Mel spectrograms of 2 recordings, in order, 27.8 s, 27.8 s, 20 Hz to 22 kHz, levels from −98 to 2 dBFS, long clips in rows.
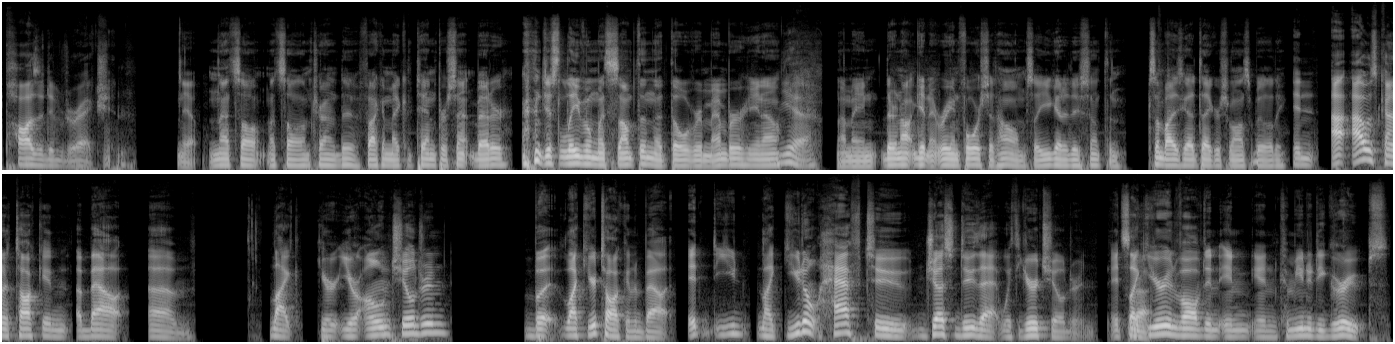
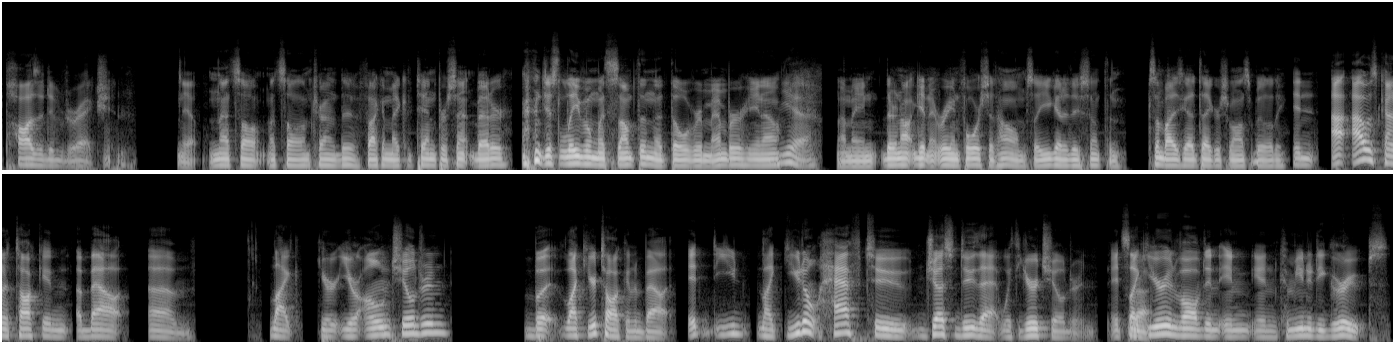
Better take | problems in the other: first | muffled; very slightly; fading above 4 kHz

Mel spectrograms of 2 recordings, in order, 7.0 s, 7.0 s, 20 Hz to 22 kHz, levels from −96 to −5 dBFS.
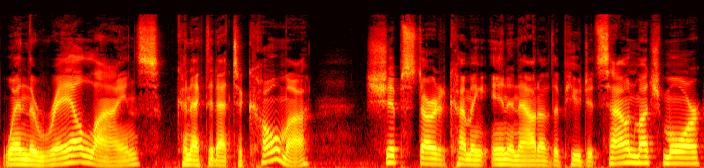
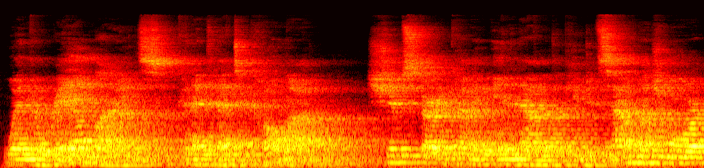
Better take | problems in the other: first | off-mic speech; far // room echo; strong; dies away in 2.3 s

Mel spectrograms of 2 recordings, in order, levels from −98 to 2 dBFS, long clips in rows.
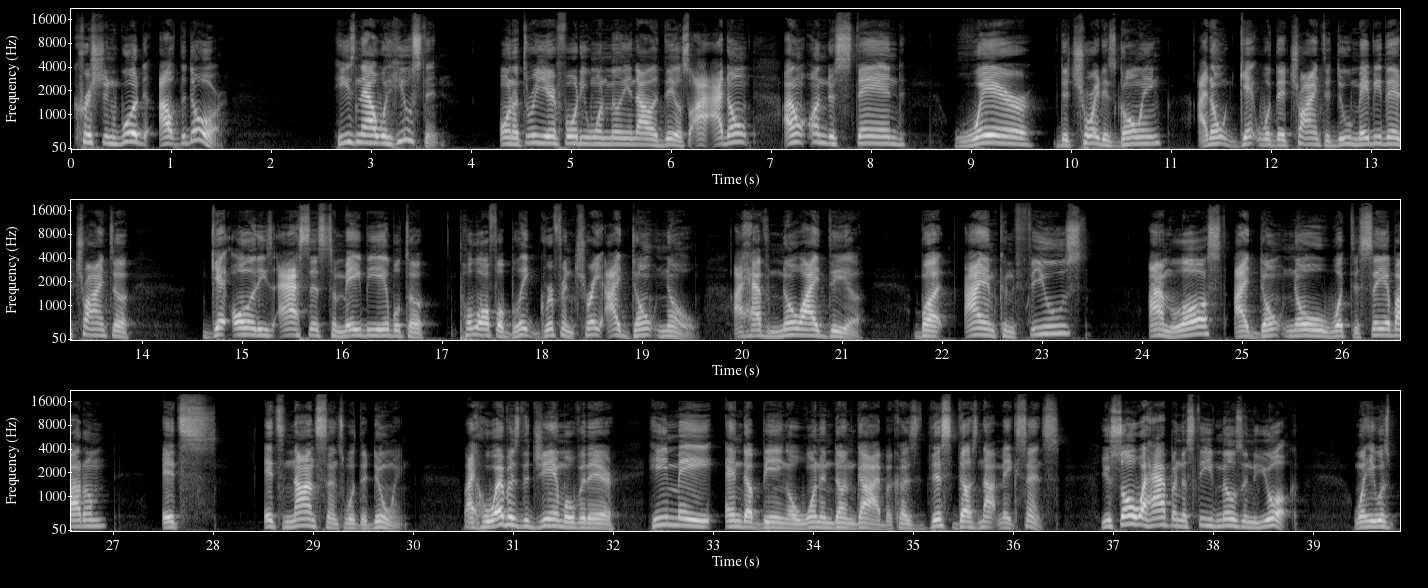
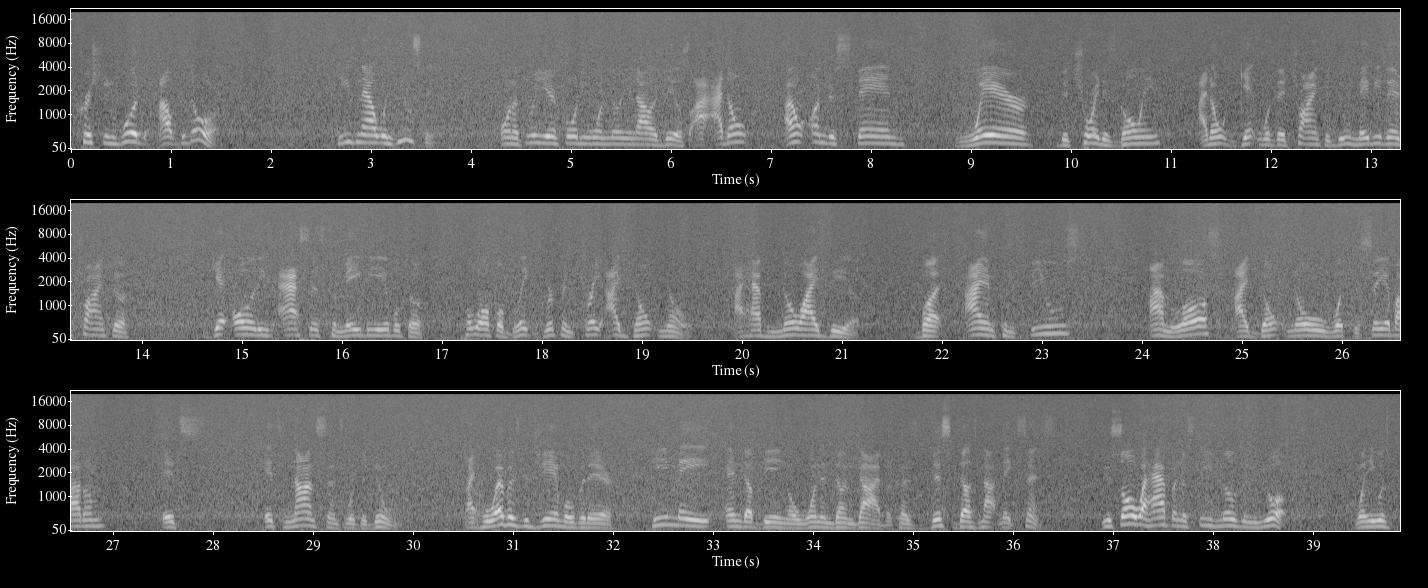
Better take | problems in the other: first | hiss; loud; throughout; 1 dB below the speech

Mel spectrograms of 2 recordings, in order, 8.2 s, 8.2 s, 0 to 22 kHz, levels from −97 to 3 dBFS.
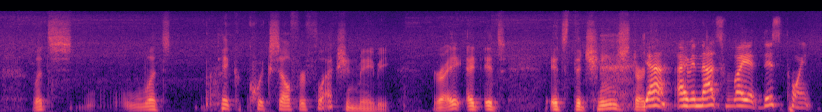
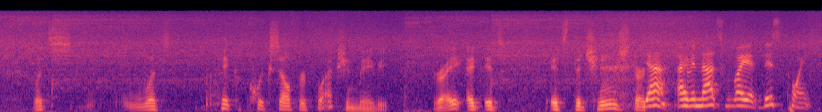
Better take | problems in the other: first | hiss; loud; throughout; 7 dB below the speech; faint in the first

